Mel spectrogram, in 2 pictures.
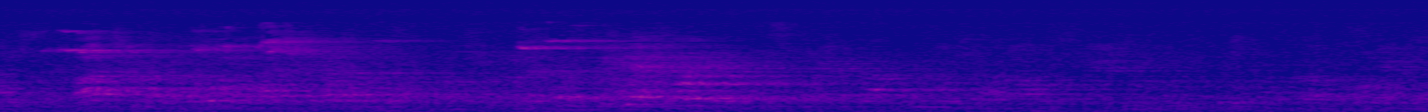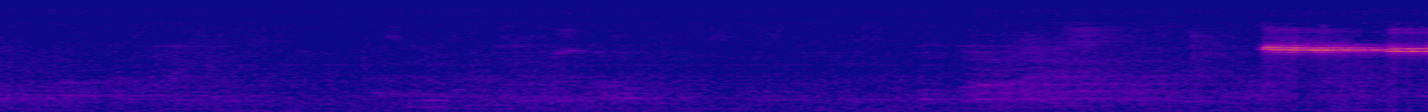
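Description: Men talk calmly nearby in an echoing hall.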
